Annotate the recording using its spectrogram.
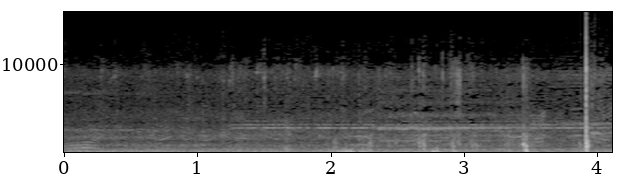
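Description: A few soft footfalls on a dirt run-up, then a single sharp crack of a cricket bat striking a leather ball just before the end, over faint distant voices across the ground.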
